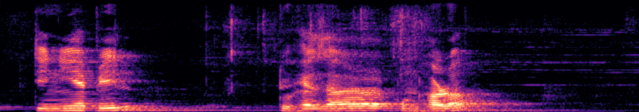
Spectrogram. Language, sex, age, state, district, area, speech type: Assamese, male, 18-30, Assam, Charaideo, urban, spontaneous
